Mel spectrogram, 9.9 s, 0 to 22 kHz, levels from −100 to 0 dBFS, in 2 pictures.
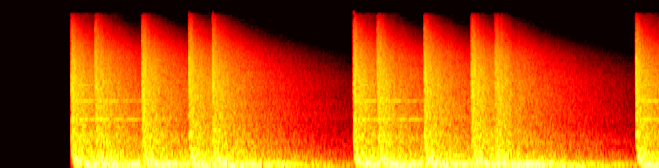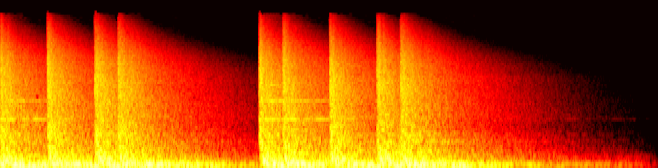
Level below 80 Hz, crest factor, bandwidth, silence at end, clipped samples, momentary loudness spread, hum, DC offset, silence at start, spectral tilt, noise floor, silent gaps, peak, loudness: -20 dBFS; 14 dB; 14 kHz; 0.9 s; under 0.1%; 13 LU; none; under 0.1%; 0.55 s; -4.5 dB/octave; -50 dBFS; none; -2 dBFS; -17 LUFS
